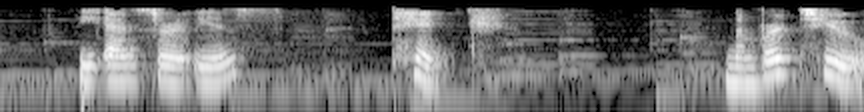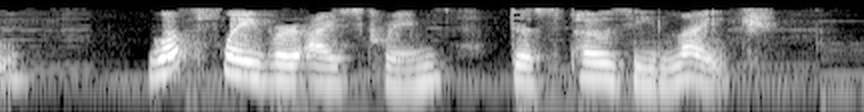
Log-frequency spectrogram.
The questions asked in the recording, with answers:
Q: What flavor ice cream does Posey like?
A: Strawberry.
